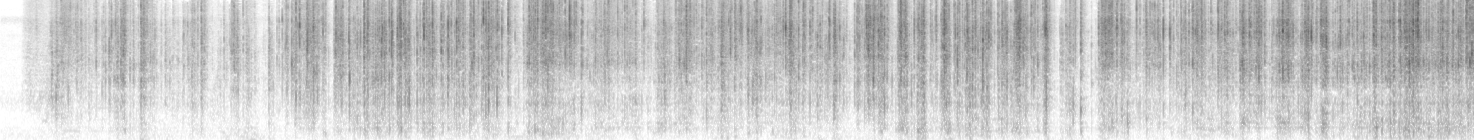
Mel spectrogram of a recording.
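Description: A thin, semi-transparent frosted plastic bag with a printed pattern, about the size of a phone case, is held in both hands in yellow rubber gloves and crinkled and flexed by the gloved fingers. It gives a dense, continuous run of bright, crisp crinkling with almost no low end, rising from near silence in the first half-second to a steady rustle that stays busy to the end.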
